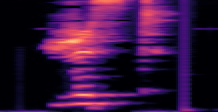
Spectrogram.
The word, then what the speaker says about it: wrist: pepper rat parrot wrist இதுல w silent letter wrist rhyme இதுல h வந்து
